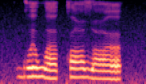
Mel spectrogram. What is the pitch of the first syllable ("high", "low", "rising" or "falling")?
high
